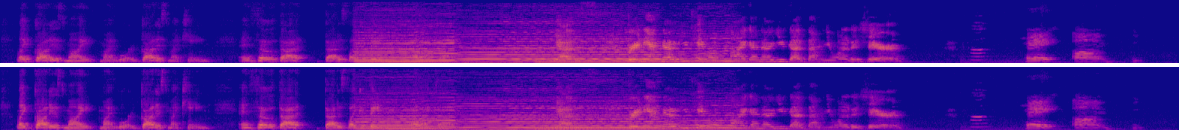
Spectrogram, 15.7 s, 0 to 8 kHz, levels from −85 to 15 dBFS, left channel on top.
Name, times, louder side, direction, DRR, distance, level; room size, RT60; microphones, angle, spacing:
voice 1, 0.2-2.8 3.2-4.0 4.3-6.1, right 3 dB, 70° right, 0.4 m, -34 dB
sound 1, 4.7-10.1, left 2 dB, 90° left, 1.0 m, -32 dB
Bass guitar, 7.1-11.5, right 1 dB, 35° left, 1.0 m, -43 dB
voice 2, 7.3-7.8 8.1-12.0, left 4 dB, 55° left, 0.6 m, -33 dB
voice 3, 13.6-15.2, left 1 dB, 5° left, 0.3 m, -41 dB
2.7 x 2.3 x 2.6 m
head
